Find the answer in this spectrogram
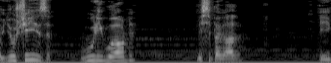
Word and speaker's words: Yoshi's Woolly World: un direct live de Yoshi Woolly World, qui se prononce plutôt Yoshi's Woolly World, mais c'est pas grave.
